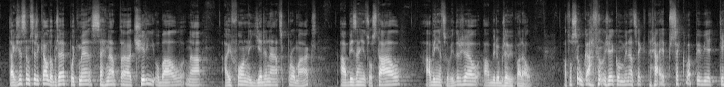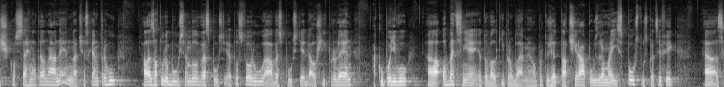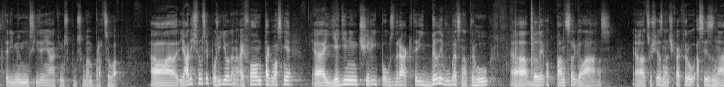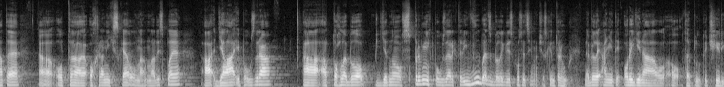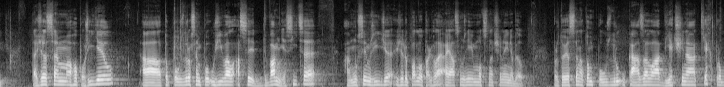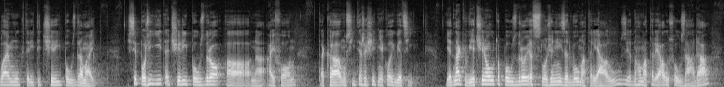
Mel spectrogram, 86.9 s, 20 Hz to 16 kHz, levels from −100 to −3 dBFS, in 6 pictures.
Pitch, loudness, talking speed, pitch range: 125 Hz, -21 LUFS, 140 wpm, 110-140 Hz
